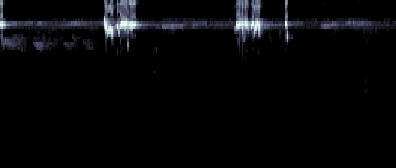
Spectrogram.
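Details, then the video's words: Lure call of a blue-crowned hanging parrot intended to make others respond: two short high buzzy trills and a single sharp chip, spaced by pauses. "Suara pancingan serindit ini dijamin serindit lain yang jarang berbunyi pasti langsung nyahut"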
